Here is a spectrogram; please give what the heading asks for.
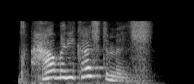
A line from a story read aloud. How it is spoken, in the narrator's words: she asked eagerly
